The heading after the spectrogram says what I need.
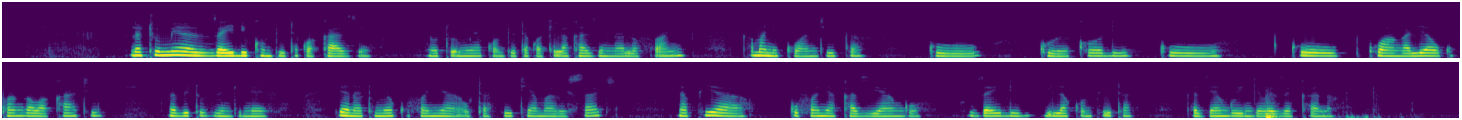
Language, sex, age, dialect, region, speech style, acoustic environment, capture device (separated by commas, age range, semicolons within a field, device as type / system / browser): Swahili, female, 25-34, Kenya - Nairobi Sheng-influenced, Kenya, focused, silence, mobile / Linux / Chrome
